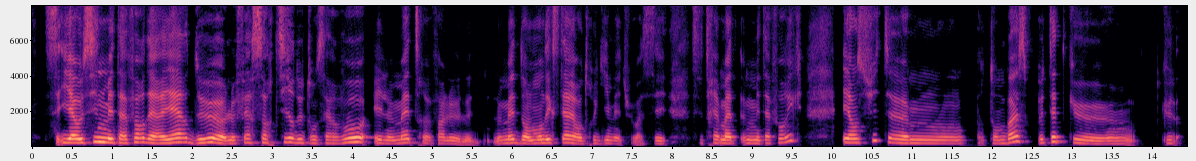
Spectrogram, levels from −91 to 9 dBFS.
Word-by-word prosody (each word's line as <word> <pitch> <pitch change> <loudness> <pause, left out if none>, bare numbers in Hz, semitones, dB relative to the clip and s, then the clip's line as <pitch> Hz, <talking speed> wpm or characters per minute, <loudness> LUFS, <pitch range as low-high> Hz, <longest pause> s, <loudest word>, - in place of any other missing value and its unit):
c'est 455 - -6
il - - -3
y 220 - +8
a 215 - +8
aussi 215 +4 +4
une 260 -1 +8
métaphore 220 +2 +4
derrière 215 +4 +3
de 210 +1 +5
le 180 +1 -1
faire 205 +4 -7
sortir 220 +3 -2
de 210 - -2
ton 195 -2 -8
cerveau 195 +8 +4
et 195 - -2
le 175 -1 -4
mettre, 215 +1 -4
enfin 175 0 -9
le 165 -3 -5
le - - -9 0.2
le - - -8
mettre 200 +1 -1
dans 190 -2 +3
le 175 - 0
«monde 195 +2 -1
extérieur» 205 -1 0
entre 170 +2 -8
guillemets, 175 -1 -9
tu - - -28
vois? - - -12
C'est 160 +1 -11 0.3
c'est 185 -1 -20
très 195 +1 -7 0.3
métaphorique 190 - -6 0.5
et 230 - +4
ensuite, 220 +9 -4
hem, 190 -4 -3 0.2
pour - - -21
ton 185 -1 -9
boss, 275 +9 -1
peut-être 270 +7 -2
que 165 -5 -4 0.4
qu'un - - -12
200 Hz, 185 wpm, -20 LUFS, 180-220 Hz, 0.5 s, y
